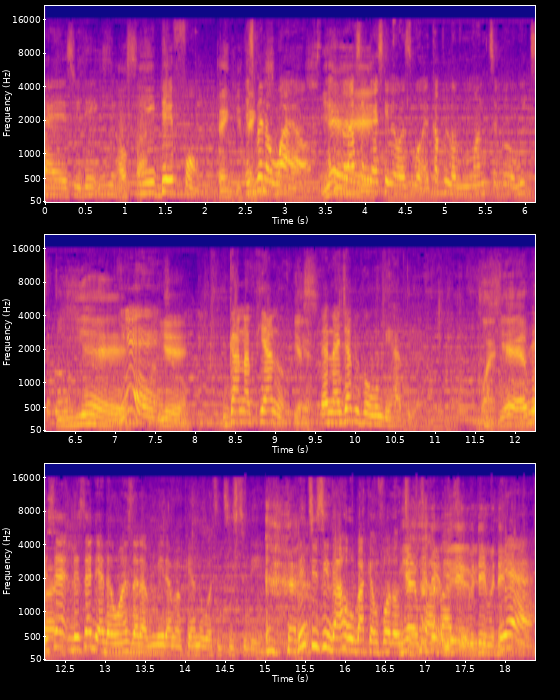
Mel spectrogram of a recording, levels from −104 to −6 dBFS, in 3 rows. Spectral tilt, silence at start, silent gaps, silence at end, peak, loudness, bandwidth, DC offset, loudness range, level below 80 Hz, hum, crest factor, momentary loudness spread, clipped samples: -4.5 dB/octave; 0 s; none; 0 s; -4 dBFS; -20 LUFS; 16 kHz; under 0.1%; 4 LU; -56 dBFS; none; 16 dB; 11 LU; under 0.1%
